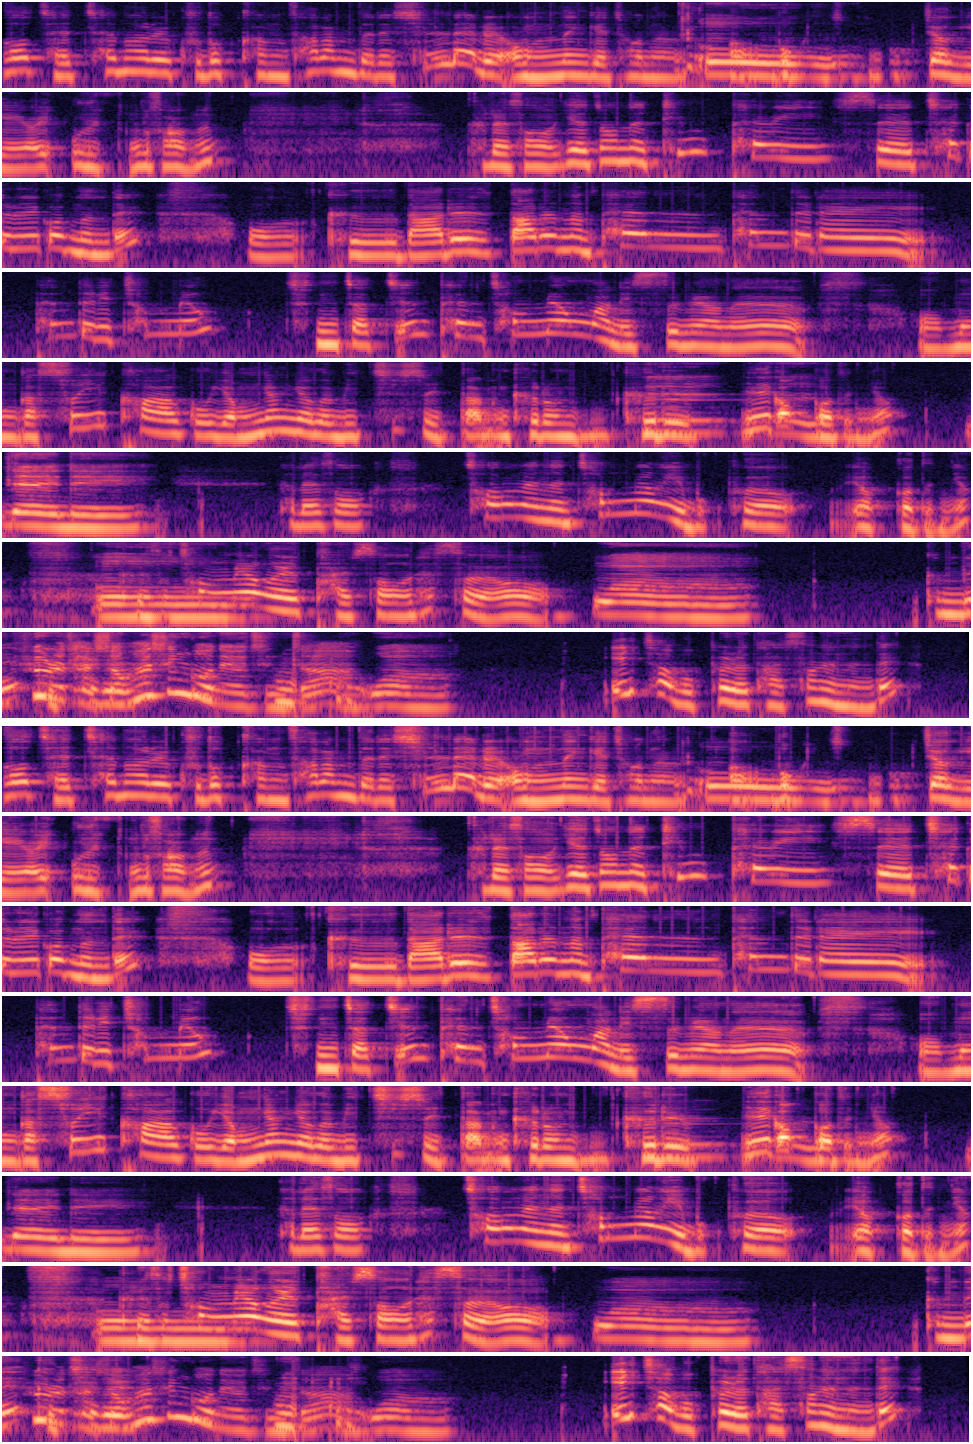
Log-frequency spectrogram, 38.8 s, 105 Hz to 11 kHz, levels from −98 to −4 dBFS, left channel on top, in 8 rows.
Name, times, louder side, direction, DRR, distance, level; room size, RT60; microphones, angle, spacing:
voice 1, 0.0-4.0 4.4-6.3 6.8-6.9 7.2-14.4 14.7-15.6 16.0-18.8 19.1-23.8 25.6-26.3 26.5-31.9 33.7-34.0 34.4-34.6 35.3-35.7 37.0-38.4, right 3 dB, 85° right, 7.4 m, -25 dB
voice 2, 3.4-4.3 22.6-23.6 24.2-25.0 29.5-30.4 32.0-32.9 33.9-36.2, left 2 dB, 75° left, 7.1 m, -26 dB
head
